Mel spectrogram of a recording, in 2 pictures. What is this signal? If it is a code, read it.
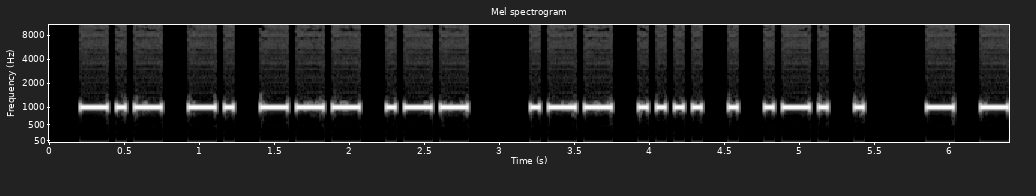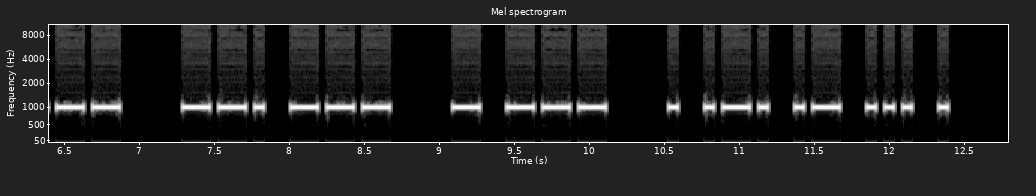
Morse code, heard as a keyed tone, about 20 wpm, 1000 Hz. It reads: KNOW WHERE TO GO TO ERASE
